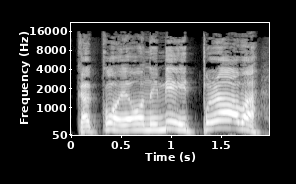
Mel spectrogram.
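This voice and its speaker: A man voicing a hot-tempered, tearful young woman who shouts and burrs her r's, in an audiobook. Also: lively intonation, measured pace, no echo, studio quality. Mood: hysterical. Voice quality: burred r. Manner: shrill, shouting.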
